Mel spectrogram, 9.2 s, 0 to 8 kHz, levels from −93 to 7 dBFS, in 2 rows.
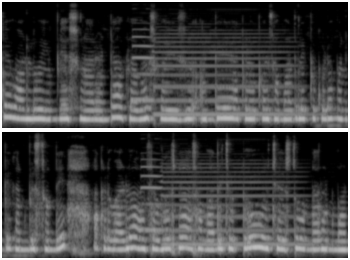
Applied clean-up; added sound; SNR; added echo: none; Wind instrument, woodwind instrument; 17 dB; reverberation time 0.3 s.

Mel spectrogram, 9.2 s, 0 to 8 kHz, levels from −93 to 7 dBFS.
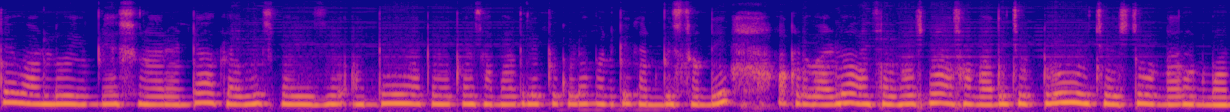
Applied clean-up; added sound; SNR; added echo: neural separator model SepFormer DNS4.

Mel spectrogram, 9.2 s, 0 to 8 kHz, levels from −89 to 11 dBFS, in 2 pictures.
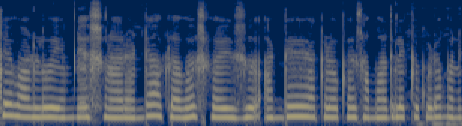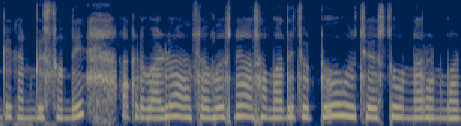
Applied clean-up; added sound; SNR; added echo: none; none; none; none.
